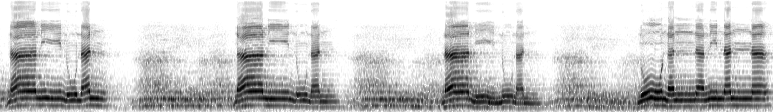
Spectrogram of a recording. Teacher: Kita mengucapkan tanwin ataupun nun itu dibaca dengan jelas adalah dengan cara lidah kita ini, ujung lidah ditempelkan gusi bagian atas. Agak ke belakang sedikit nih. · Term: izhar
